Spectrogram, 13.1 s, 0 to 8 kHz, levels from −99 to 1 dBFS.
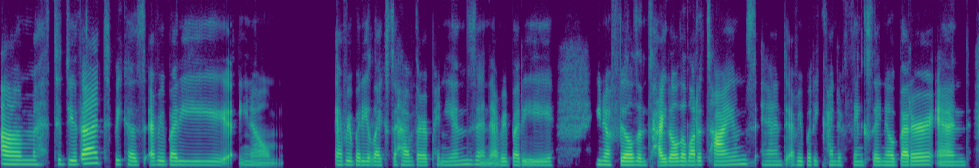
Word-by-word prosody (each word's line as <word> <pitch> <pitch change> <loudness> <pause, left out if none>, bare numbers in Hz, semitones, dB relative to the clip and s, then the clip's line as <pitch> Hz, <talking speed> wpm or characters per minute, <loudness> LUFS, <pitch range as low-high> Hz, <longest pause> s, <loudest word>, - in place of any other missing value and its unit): um, 195 -2 +5 0.2
to - - -6
do 190 -2 -2
that 235 +4 +6
because 180 -4 -4
everybody, 170 -2 -2
you 85 -1 -11
know, 80 0 -7 0.8
everybody 170 -1 -1
likes 160 -1 -3
to 170 - -4
have 165 0 -2
their 160 -1 0
opinions, 170 +5 -7
and 190 - -4
everybody, 85 - -3 0.6
you 185 - -2
know, 175 -1 +2
feels 165 -1 +4
entitled 160 0 +4
a 165 - +5
lotta 170 0 +2
times, 180 +4 +3
and 170 0 -8
everybody 170 0 -5
kind 165 0 -8
of 165 - -9
thinks 165 0 -8
they 160 -1 -1
know 155 -1 -1
better, 170 +3 +5
and 155 0 0
170 Hz, 145 wpm, -27 LUFS, 160-180 Hz, 0.8 s, that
